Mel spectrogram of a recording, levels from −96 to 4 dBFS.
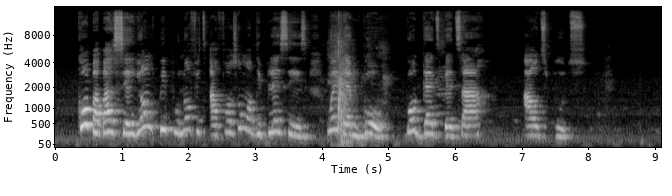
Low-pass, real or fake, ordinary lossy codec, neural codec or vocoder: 14.4 kHz; real; none; none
